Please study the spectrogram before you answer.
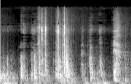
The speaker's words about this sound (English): Yes, yes. I'll bolt the door.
